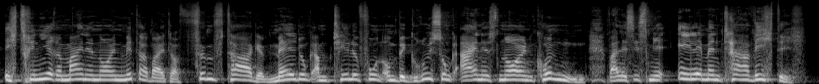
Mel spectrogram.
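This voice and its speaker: A man giving a motivational sales seminar, lively and full of emphasis, acting out little everyday scenes. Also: sits high, moderate pace, hardly any pauses. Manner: lively, shifts loud and soft for emphasis, acts out little scenes. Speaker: sales trainer.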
